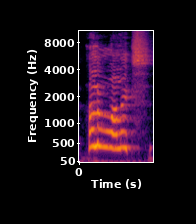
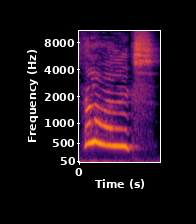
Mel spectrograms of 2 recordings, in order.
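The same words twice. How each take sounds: First: Very high, tiny Welsh voice; a miniature man squeaking in a Welsh accent; Rod's little Welsh accent. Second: Very high, tiny squeaky man. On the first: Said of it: "in his little Welsh accent". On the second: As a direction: say it as a teeny miniature person. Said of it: "In a tiny voice". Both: Retold or imitated.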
